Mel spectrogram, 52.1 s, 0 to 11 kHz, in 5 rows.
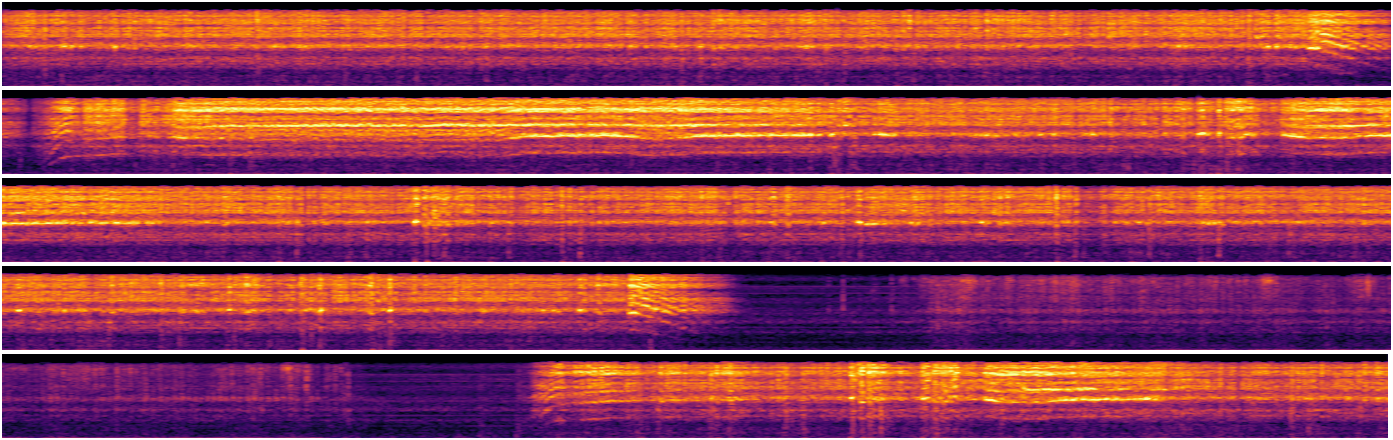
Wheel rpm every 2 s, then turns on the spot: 240, 230, 240, 230, 220, 130, 210, 220, 230, 230, 230, 230, 240, 230, 230, 230, 230, 220, 30, 20, 20, 20, 20, 210, 230, 230.
38-44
